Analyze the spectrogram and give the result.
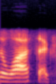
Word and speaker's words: Wacek: And my last name is pronounced Pariza Wasek, for anybody who is wondering.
